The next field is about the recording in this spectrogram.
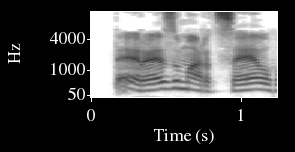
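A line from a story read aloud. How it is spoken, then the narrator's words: Amused snort. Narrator (Russian): хмыкнул дядя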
